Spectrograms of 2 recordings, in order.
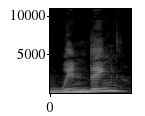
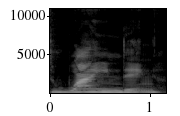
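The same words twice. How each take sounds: First: The i is a short vowel sound. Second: The i is a long vowel sound. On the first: It is built from the noun wind. The speaker calls it wrong. "Have you ever heard of winding? That doesn't make sense" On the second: It is built from the verb wind. The speaker calls it right. "we need the verb, so it's winding"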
